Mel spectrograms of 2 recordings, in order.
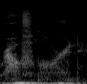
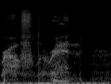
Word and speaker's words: Ralph Lauren: solve any debate here it is Ralph Lauren it is not Ralph luren I used to say Ralph Lauren because that's the correct way to say it in French pronunciation but Ralph Lauren the maker of Ralph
